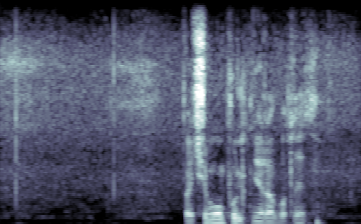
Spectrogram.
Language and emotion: Russian, neutral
